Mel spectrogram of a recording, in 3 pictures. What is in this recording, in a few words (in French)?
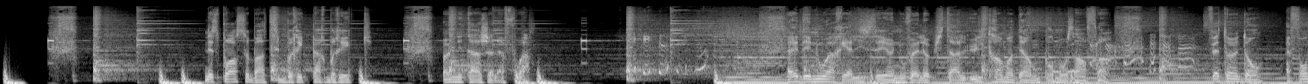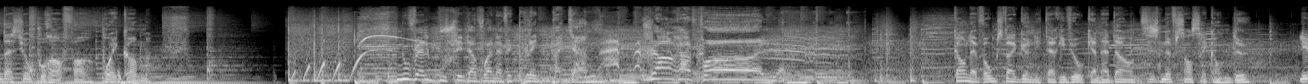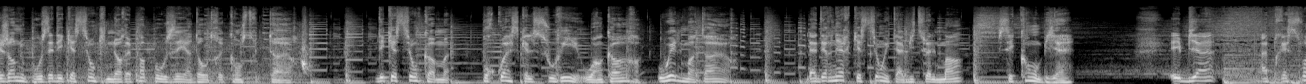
publicite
